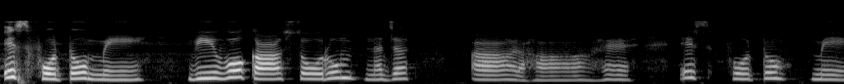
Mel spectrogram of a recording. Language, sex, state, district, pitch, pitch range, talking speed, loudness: Hindi, female, Madhya Pradesh, Umaria, 245 Hz, 220-275 Hz, 90 wpm, -18 LUFS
